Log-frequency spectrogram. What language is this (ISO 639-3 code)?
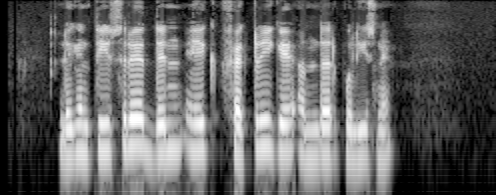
urd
